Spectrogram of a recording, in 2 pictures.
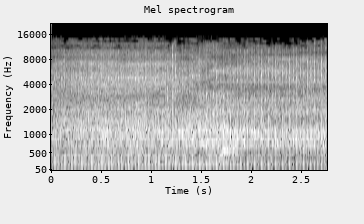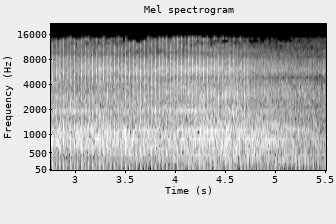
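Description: A Simpson MSH3125 MegaShot gas pressure washer engine runs at a loud, steady idle close by, a continuous rumbling drone that dips slightly near the end, with a voice speaking faintly over it.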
